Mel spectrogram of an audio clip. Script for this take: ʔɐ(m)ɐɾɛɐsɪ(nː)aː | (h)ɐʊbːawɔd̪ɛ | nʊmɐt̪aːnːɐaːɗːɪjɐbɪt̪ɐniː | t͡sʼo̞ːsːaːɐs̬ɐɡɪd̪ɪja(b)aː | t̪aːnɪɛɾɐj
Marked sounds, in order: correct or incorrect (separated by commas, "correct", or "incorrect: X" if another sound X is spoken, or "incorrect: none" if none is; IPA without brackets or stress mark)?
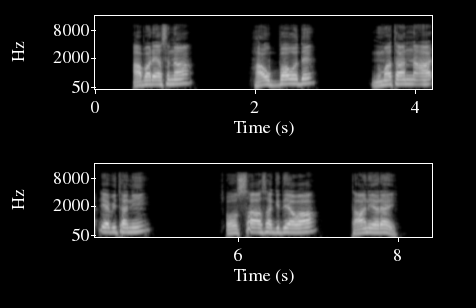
incorrect: b, incorrect: n, correct, incorrect: w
